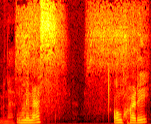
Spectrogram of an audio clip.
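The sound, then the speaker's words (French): A person makes two long, loud, menacing snake-like hisses, imitating a threatening snake, each blended with a voiced, growling tone, separated by a brief pause. “Une menace. Le serpent qui est menaçant.”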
